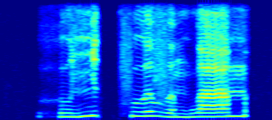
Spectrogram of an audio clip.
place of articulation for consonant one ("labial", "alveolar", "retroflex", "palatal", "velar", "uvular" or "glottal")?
glottal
